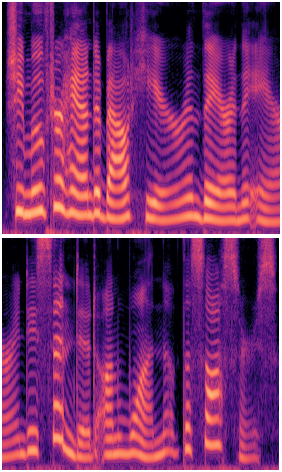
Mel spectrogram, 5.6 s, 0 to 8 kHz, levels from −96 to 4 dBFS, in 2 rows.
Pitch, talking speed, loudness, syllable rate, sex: 225 Hz, 195 wpm, -17 LUFS, 4.8 syllables/s, female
